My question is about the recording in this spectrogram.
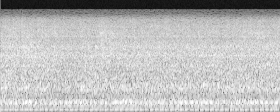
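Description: A steady low hum with an even hiss over it, unchanging throughout, with no distinct events.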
